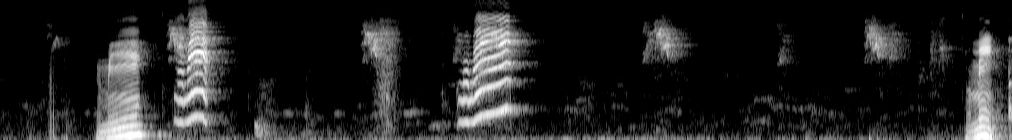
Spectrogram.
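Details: Pet parrot that talks, saying mummy: several loud, harmonic, arching 'mami' syllables separated by softer high squeaks and short pauses, indoors.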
